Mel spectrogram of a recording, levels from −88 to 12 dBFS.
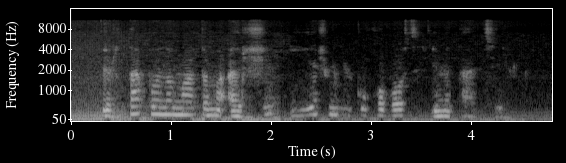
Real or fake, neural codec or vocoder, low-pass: fake; vocoder, 24 kHz, 100 mel bands, Vocos; 10.8 kHz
